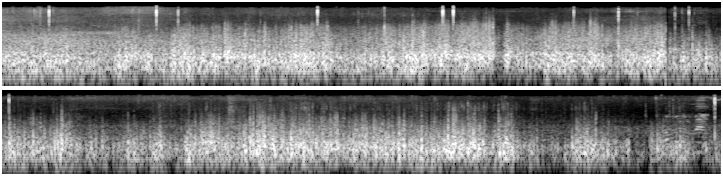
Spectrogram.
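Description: Wind buffeting an outdoor microphone: a steady rushing noise that eases off near the end.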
